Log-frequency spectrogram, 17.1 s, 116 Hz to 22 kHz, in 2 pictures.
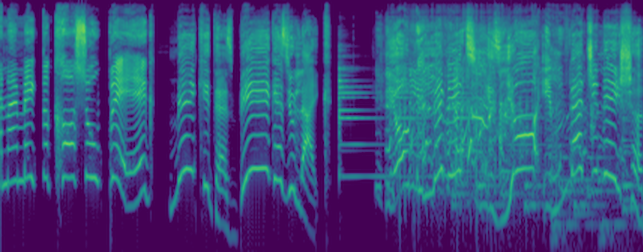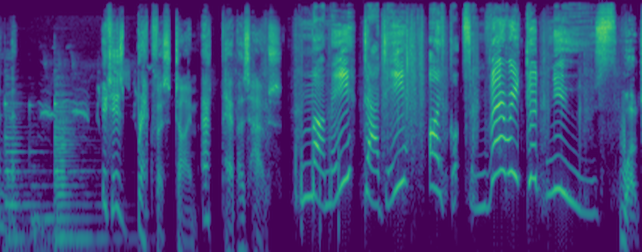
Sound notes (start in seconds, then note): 4.5 school bell rings; 5.0 children laughing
